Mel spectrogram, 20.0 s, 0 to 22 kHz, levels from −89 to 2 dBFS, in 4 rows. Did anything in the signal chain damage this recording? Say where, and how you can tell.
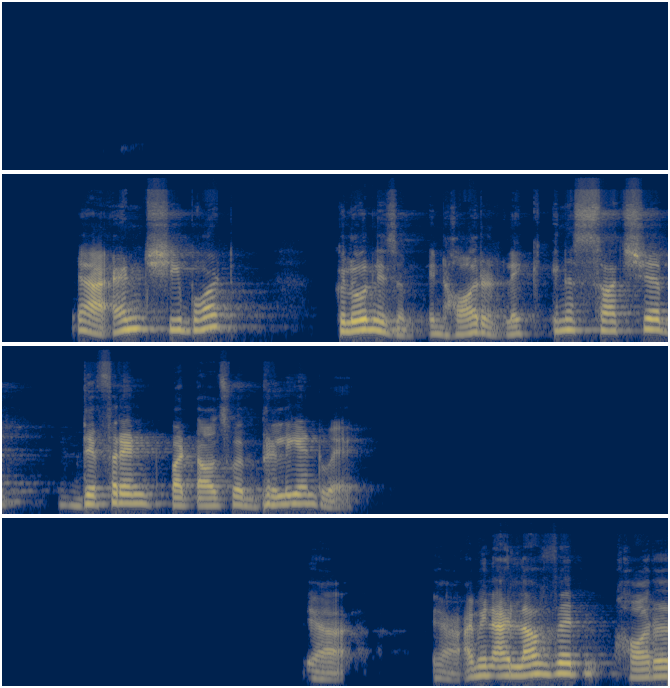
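No, nothing audible in this speech recording points to damage at any stage of the chain.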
